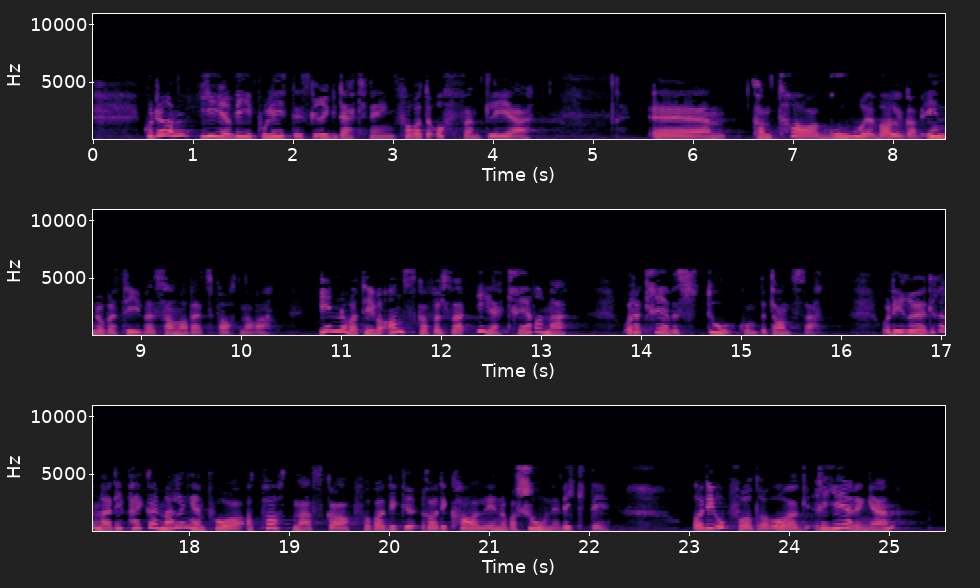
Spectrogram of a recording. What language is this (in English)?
Norwegian Nynorsk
